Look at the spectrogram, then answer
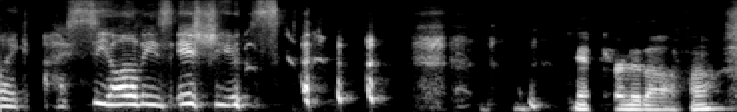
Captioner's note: laughing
